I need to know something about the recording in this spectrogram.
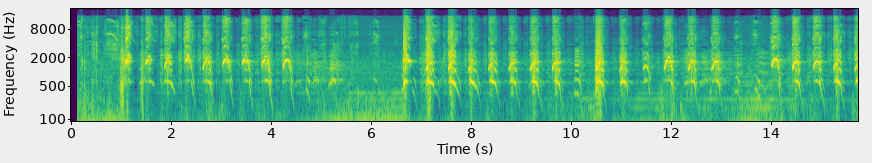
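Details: Labrador Retriever, very nervous during a temperament test at Ruff House Pet Resort dog day care. It barks repeatedly, about twice a second, in a steady loud series broken by a short pause with a low rumble.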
